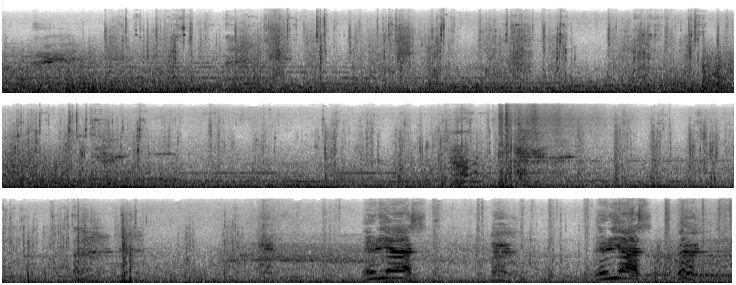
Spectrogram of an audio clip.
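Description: Strong wind howls steadily.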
